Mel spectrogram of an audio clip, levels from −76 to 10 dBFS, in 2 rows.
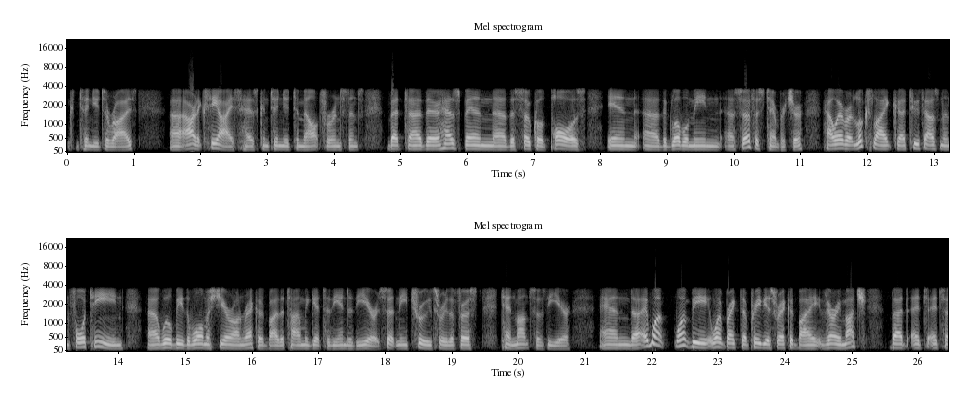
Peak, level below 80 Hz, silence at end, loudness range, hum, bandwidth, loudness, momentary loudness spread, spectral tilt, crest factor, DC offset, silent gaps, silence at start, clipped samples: -4 dBFS; -68 dBFS; 0 s; 3 LU; none; 4.6 kHz; -18 LUFS; 7 LU; -8.5 dB/octave; 14 dB; under 0.1%; none; 0 s; under 0.1%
